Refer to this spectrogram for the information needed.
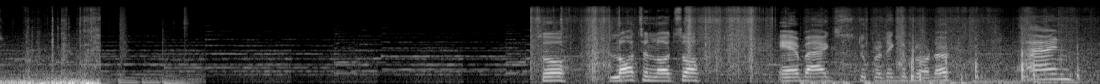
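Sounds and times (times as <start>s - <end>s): faint background music: 5.3s - 11.0s.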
